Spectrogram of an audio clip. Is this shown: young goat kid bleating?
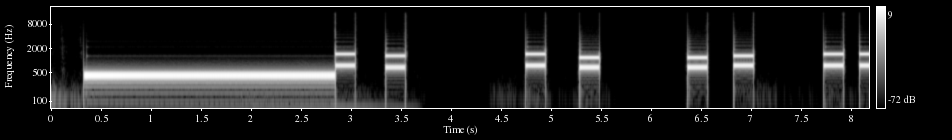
no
